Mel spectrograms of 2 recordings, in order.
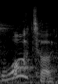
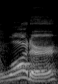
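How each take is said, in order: First: It is said in a Jamaican accent. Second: It is said in an American accent.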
